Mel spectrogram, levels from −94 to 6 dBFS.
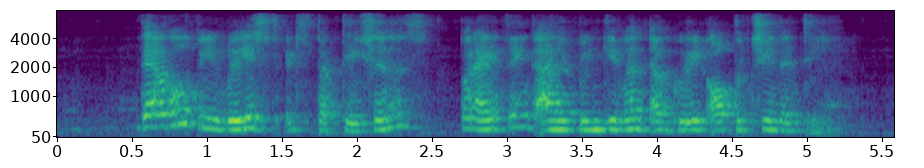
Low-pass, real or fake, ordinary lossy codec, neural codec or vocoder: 7.2 kHz; fake; none; codec, 24 kHz, 6 kbps, HILCodec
